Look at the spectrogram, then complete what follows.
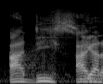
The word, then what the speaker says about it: Addis: Addis. You gotta put a little bit of chest in.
